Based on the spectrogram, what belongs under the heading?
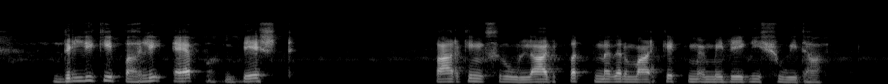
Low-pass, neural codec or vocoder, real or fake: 7.2 kHz; codec, 16 kHz, 2 kbps, FunCodec, trained on LibriTTS, 25 frames a second; fake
